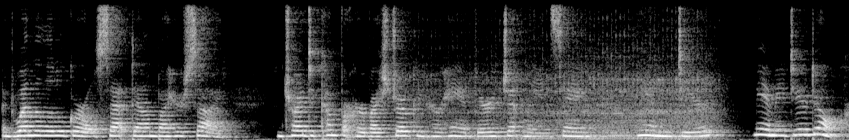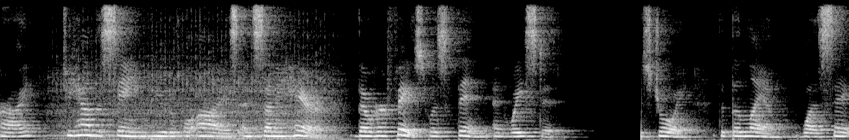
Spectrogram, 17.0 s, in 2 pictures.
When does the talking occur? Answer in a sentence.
The talking can be heard from 0.0 to 14.1 s and from 14.9 to 16.9 s.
